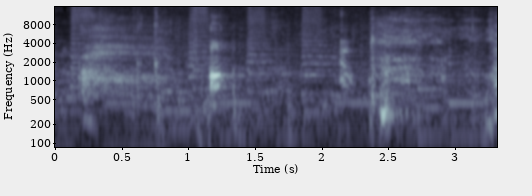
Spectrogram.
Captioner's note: choking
